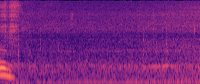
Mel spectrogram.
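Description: Royal Enfield Bullet single-cylinder motorcycle engine running with a steady low rumble and road noise on a dirt track, growing a little louder towards the end.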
